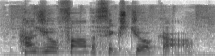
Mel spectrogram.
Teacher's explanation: We have a d with a y sound. Now you're all experts, you know that this needs to become j, fixed jaw.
